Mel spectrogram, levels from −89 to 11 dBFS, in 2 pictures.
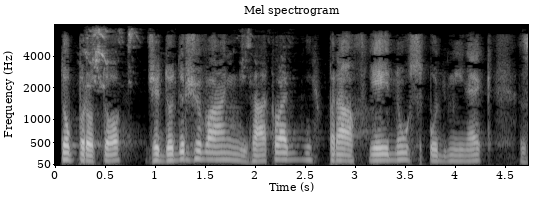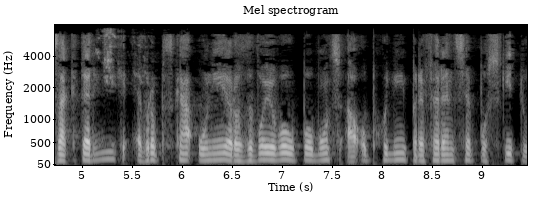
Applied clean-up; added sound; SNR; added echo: neural mask model DeepFilterNet 3.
